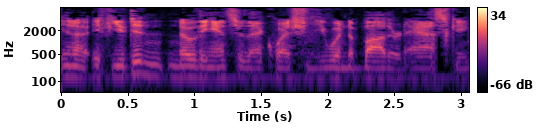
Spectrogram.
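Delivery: normal talking voice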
